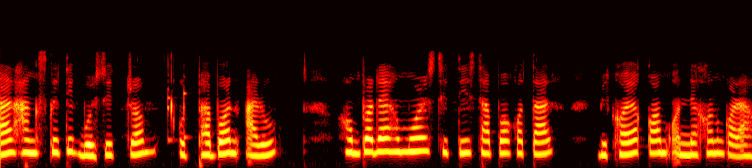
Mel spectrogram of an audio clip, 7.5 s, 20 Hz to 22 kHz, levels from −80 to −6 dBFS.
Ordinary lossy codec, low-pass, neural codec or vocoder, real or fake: none; 7.2 kHz; none; real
